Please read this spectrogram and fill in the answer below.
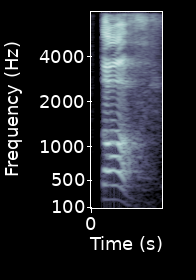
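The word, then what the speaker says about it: טוב: Mas eles mandam ele lá para a terra lá de Tob, né? Terra de Tob. Ou seja, quinto dos infernos. Mandaram ele para Tob. Tov, aquela palavra no português é Tob, mas no hebraico é Tov.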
